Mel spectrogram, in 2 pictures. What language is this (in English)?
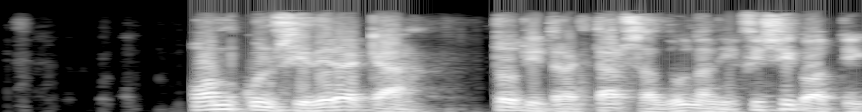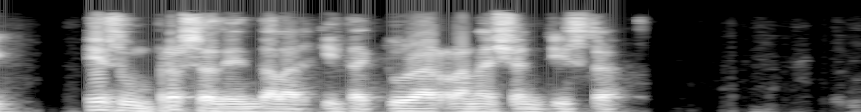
Catalan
